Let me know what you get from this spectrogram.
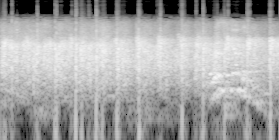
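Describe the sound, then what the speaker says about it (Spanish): Church congregation applauding the Lord during a sermon, a sustained crowd clapping with sharp individual claps standing out and voices mixed in underneath. "¿Cuánto tenga que dar un aplauso al Señor?"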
